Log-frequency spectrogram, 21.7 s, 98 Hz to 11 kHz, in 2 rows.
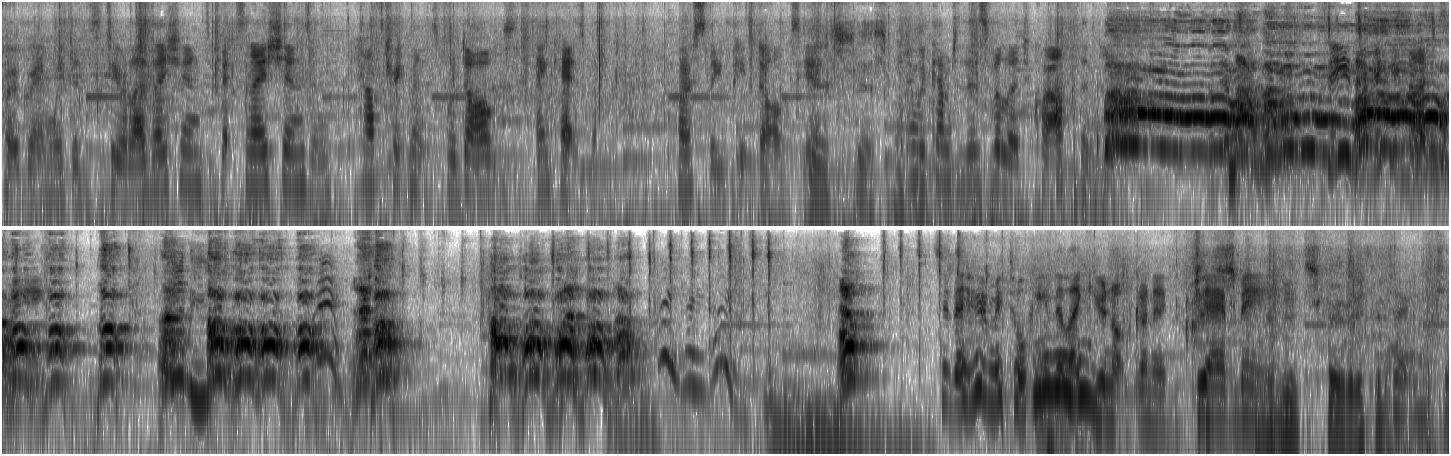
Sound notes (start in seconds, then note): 8.9 dogs barking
